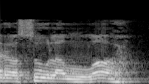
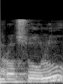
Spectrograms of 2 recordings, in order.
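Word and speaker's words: رسولَ الله: Dibaca Apa yg KSU Gimana bacanya Iya rosulallah Ya Rasulallah bukan Rasulullah bukan Rasul I said kemudian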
